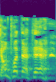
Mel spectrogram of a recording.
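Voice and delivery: high, laughing, snapping delivery.

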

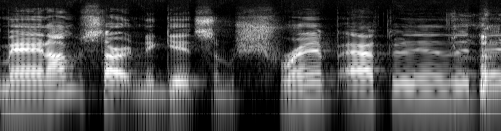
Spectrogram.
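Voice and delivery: very loud, very high chatter. Retelling what a metro passenger said: imitating someone talking loudly. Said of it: "he just starts talking really loudly".

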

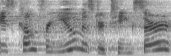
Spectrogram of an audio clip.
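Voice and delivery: very high, squawked interjection. Creevy chimes in to Mr. Teague: squawking. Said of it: "Creevy supplied with a squawk".

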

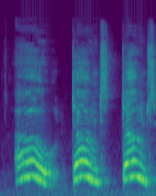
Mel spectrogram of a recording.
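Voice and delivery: very high, trembling, quavering voice. A woman protests while a man shakes her by the shoulders, tremulous protest. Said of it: "she protested in a voice made grotesquely tremulous".

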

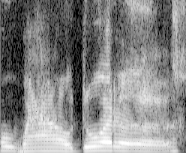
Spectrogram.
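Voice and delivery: worried, concerned, motherly tone. Gossiping about a celebrity couple's split, concerned mama voice. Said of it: "you sound like a concerned mama".

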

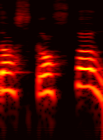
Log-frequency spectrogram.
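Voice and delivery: put-on Scottish accent.

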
